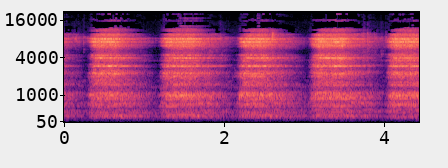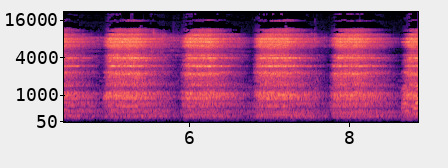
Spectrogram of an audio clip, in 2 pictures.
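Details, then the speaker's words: Electrolux LT10B washing machine during the wash cycle: harsh rushing surges about once a second as the agitator reverses, much louder than normal. The noise comes from the wrong motor having been installed, which is to be replaced. "Olá meninas sua máquina já tá lavando tá vendo tá fazendo esse barulho Porque eu trouxe o motor errado"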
